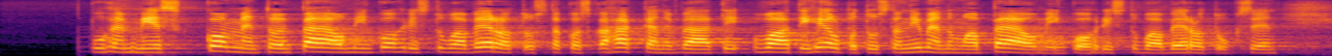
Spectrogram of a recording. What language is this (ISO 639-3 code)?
fin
